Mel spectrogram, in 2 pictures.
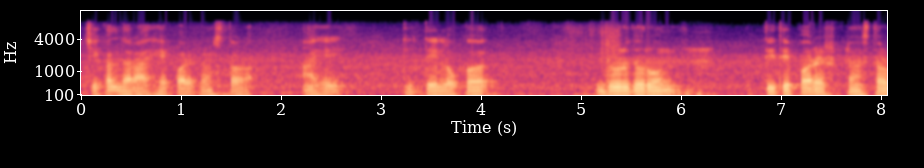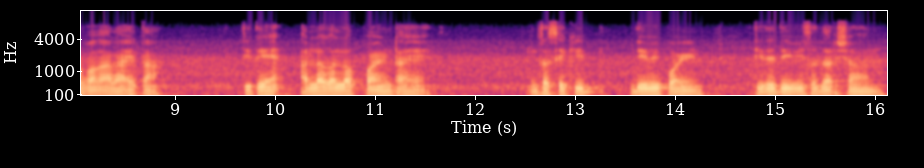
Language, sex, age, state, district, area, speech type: Marathi, male, 18-30, Maharashtra, Amravati, rural, spontaneous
